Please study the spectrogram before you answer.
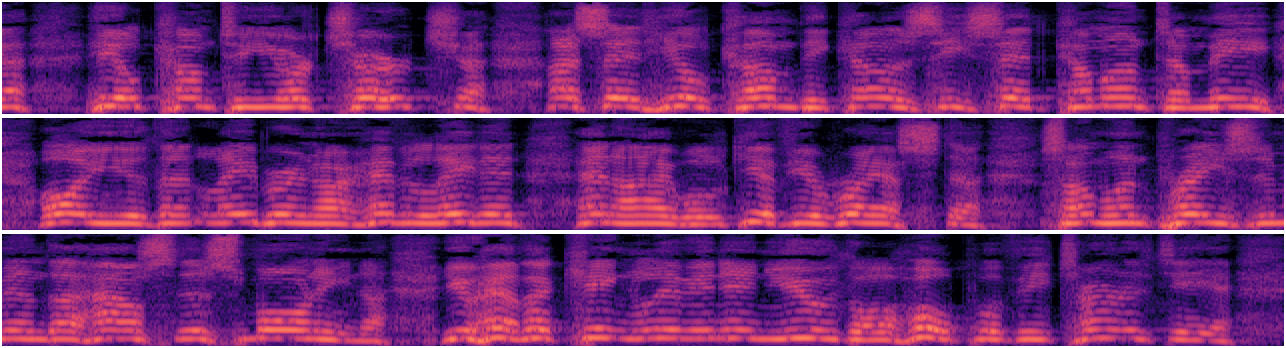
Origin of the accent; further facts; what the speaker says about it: Manitoba, Canada; born there; whether it's Kentucky, whether it's Texas or South Carolina or Manitoba, the place where I was born in Canada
